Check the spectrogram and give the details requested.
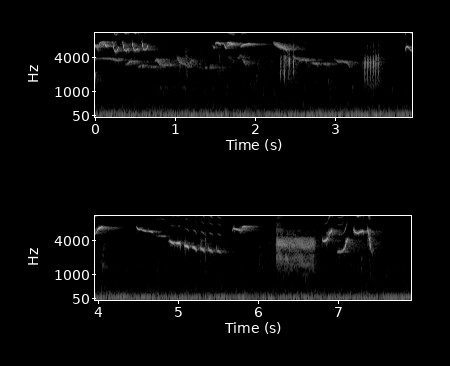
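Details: Mugimaki Flycatcher decoy song: quick runs of high stacked chirps, sweeping whistles and several short dry buzzes, delivered in irregular bursts over about eight seconds.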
